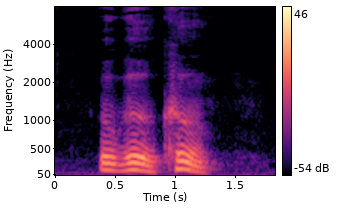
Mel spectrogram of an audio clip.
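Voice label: "uguku", Cherokee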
